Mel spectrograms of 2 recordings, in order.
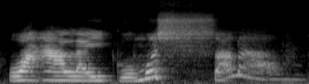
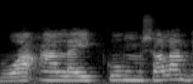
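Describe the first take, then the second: First: The syllable before salam is pronounced. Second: The syllable before salam is dropped. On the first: The speaker calls it right. "harusnya kan waalaikumussalam" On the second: The speaker calls it wrong. "itu salah kan, kan ada alif lam kenapa dibuang"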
